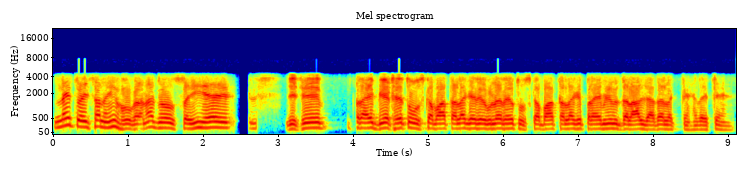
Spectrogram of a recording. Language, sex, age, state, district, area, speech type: Hindi, male, 60+, Uttar Pradesh, Ayodhya, rural, conversation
